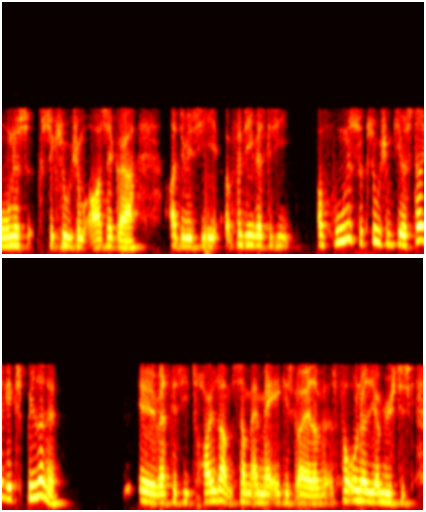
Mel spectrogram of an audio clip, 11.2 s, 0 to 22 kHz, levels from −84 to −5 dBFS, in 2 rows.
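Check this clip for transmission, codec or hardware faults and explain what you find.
Two short transmission faults are audible, both packet loss on an ADPCM call. The first gap runs from 0.43 to 0.46 s and the second from 2.71 to 2.76 s. Each drops about 30 ms of audio, a few packets' worth, and replaces it with a hard-edged silence. In ADPCM the receiver's predictor and step size build on every previous sample, so after each hole they no longer match the sender's. The speech therefore comes back slightly distorted before settling within some tens of milliseconds. That disturbed resumption separates it from a simple dropout or buffer gap, where the sound returns cleanly. Throughout, the speech carries the band-limited, lightly noisy character that points to G.726 ADPCM at 32 kbit/s.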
